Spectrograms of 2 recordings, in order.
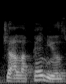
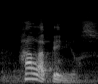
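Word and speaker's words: jalapeños: bien la he Rafa not child opinions but jalapenos okay El mono El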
